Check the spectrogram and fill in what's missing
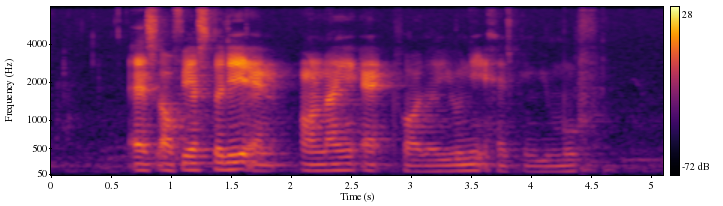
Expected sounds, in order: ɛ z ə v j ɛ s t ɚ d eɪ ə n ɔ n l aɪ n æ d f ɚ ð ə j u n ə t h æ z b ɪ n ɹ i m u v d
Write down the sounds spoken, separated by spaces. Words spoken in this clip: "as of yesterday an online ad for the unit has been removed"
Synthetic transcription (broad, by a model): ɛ s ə f j ɛ s t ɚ d eɪ ə n ɔ n l aɪ n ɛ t f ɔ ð ə j u n ə t h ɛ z b ɪ n ɹ i m u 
